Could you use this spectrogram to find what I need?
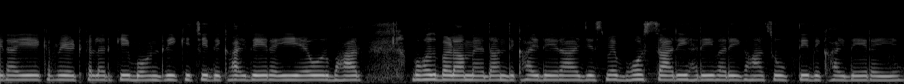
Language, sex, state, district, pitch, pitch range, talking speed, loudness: Hindi, female, Uttar Pradesh, Gorakhpur, 210 Hz, 205-210 Hz, 200 wpm, -32 LUFS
